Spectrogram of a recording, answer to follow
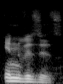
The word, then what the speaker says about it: envisage: इसका प्रोनाउंसिएशन क्या है? इनविजिज।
